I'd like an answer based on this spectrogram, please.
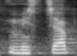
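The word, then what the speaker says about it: mischief: চাপ again do such মিস চাপ again এখানে আই সাইলেন্ট হবে আমার কোন আপত্তি নেই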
